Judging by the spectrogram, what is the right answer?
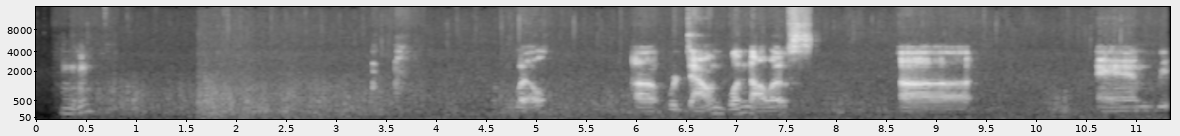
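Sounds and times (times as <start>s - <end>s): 
pouring rain falling on an empty street: 0.0s - 11.3s
speech: 0.3s - 0.8s, 6.6s - 7.9s.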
